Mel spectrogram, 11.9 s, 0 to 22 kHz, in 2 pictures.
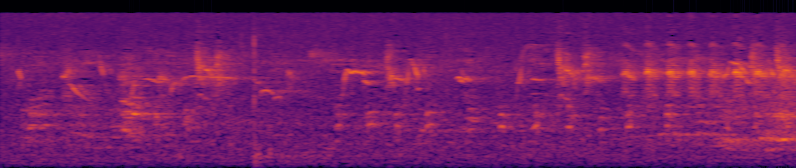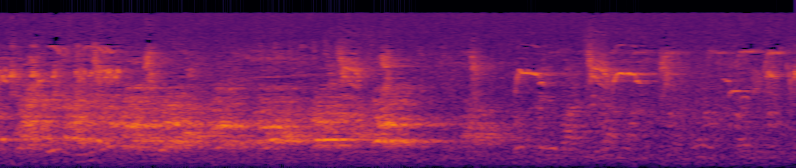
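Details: Adult Chestnut-headed Bee-eaters (Merops leschenaulti) in Ubon Ratchathani, Thailand, on 13 February 2021 give busy, overlapping bursts of short burry trills and chirps, several per second, like a chattering flock, with faint background hiss.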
